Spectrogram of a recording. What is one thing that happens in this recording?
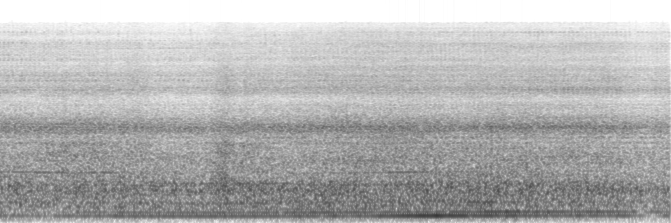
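A motorcycle engine hums while cruising.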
